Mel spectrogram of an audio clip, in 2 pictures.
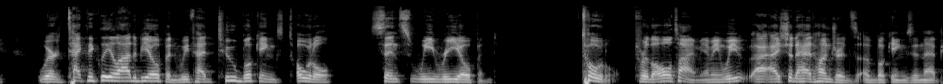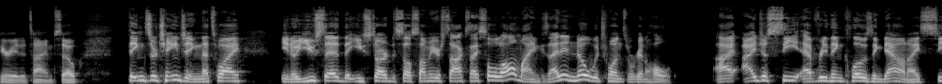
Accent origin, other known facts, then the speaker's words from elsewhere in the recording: United States; So I'm like, I wonder if I can go anywhere as an American, because they're saying that you can't go to Europe.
